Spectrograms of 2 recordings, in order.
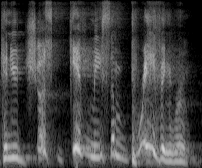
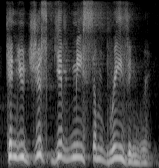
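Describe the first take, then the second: First: It is yelled loudly and forcefully. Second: It is said calmly, without yelling.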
